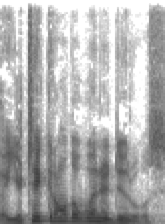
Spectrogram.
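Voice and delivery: put-on angry outburst. Retelling a scene where a guy picks a fight over cookies: imitating an angry line. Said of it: "so many times so angrily".

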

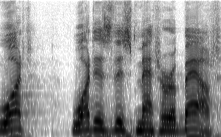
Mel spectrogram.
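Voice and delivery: ordinary talk, nothing marked

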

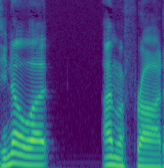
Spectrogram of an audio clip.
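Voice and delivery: normal talking voice

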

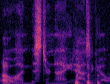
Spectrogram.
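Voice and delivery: low, dropped, suave and debonair voice. Guessing how Mister Knight will sound: suave and debonair like Poe Dameron. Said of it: "suave and debonair like Poe Dameron".

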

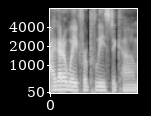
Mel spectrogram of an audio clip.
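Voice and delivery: ordinary delivery

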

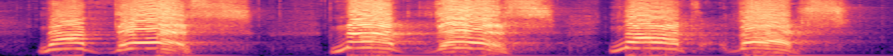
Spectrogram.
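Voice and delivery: very high, enraged, furious repeated yelling. In a conversation, the speaker protests against what is happening: angry. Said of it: "I know I'm as mad as you".

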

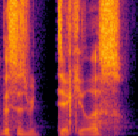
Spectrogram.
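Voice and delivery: muttered, mumbled under the breath. Walking onward with the group, a player's character is muttering to self. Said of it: "Like muttering to myself as we walk".

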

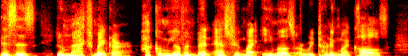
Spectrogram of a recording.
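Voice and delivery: put-on angry woman voice. Retelling a phone call from the matchmaker: imitating an angry woman. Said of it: "this really angry woman".

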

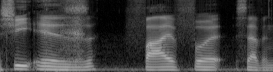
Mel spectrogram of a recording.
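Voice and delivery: slow delivery. Revealing a person's height to another speaker, saying it slowly. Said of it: "you said it so slow".

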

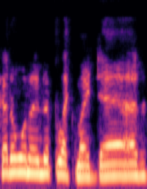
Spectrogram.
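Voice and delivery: mock tearful, weeping, high crying delivery. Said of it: "he's, like, crying during it".

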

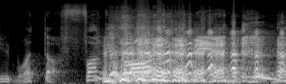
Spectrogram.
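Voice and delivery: very loud, furious angry yell, rising. Retelling a dream where he came walking up: retelling own angry words. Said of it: "I was so mad at him".

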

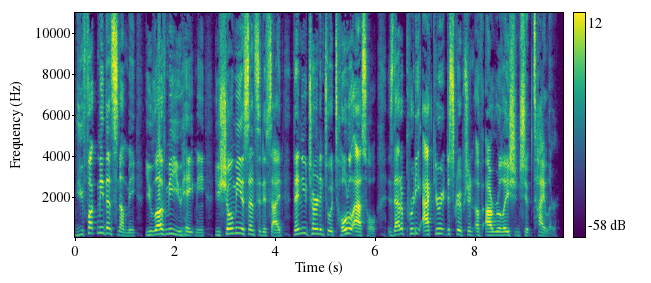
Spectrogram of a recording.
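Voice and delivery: mock angry accusing rant. Retelling a film scene where Marla is pissed: imitating Marla angry. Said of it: "she is mad".

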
